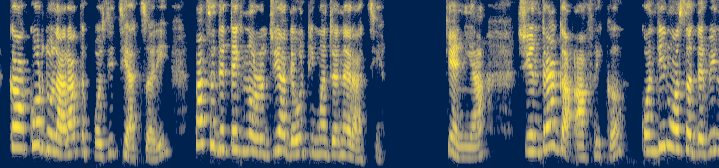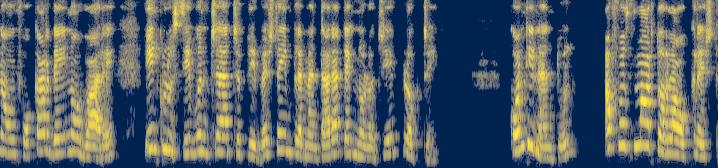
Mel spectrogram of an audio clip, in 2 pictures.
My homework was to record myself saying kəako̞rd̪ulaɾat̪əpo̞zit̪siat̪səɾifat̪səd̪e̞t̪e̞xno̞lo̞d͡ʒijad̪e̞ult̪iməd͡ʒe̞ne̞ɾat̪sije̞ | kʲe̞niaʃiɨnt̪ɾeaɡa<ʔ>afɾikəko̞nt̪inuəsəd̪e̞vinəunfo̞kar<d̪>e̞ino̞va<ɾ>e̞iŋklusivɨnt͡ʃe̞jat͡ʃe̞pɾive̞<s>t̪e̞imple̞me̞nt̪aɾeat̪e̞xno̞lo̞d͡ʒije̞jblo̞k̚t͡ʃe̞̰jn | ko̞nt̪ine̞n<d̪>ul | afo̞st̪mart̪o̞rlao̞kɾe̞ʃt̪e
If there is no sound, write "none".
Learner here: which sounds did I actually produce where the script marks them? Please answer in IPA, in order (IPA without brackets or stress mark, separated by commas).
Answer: ʔ, d̪, ɾ, ʃ, t̪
